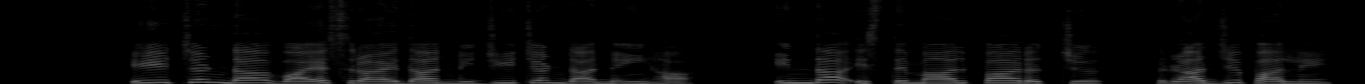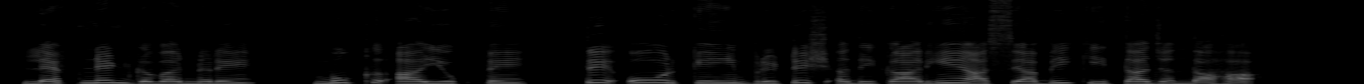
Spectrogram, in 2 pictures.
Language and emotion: Dogri, neutral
